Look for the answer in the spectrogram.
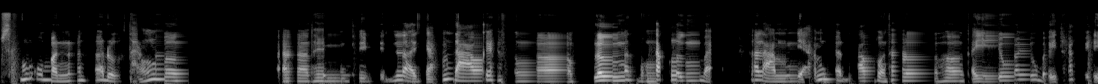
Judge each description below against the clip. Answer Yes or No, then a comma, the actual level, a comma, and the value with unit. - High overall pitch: No, medium, 170 Hz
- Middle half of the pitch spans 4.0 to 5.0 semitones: No, wide, 5.4 semitones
